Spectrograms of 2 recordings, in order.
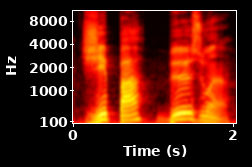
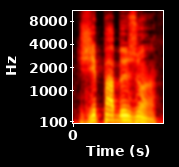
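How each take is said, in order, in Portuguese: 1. A frase é dita mais devagar. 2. A frase é dita em velocidade normal.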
